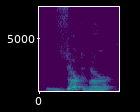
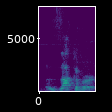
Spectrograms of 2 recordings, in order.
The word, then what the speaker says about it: Zuckerberg: technology in your home zurkeberg am i saying that right no change how peter not saying that right he checked i still didn't say it right zurkerberg you're still saying zerkerberg zuckerberg there you go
